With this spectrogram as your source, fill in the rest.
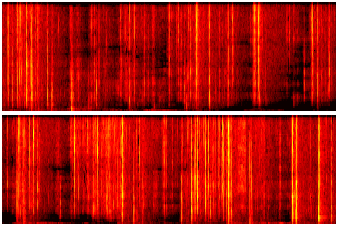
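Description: A small white and red paper bag of Blutorange loose tea, filled and folded shut, is held in both hands while fingertips squeeze and crinkle the paper. Quiet bursts of sharp, dry crackling and crunching come in uneven clusters with short pauses between them. Each crackle is bright and dies out almost instantly, with a few louder snaps standing out near the end.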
